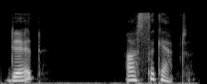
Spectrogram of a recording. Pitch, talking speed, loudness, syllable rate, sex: 185 Hz, 115 wpm, -19 LUFS, 5.7 syllables/s, female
